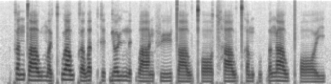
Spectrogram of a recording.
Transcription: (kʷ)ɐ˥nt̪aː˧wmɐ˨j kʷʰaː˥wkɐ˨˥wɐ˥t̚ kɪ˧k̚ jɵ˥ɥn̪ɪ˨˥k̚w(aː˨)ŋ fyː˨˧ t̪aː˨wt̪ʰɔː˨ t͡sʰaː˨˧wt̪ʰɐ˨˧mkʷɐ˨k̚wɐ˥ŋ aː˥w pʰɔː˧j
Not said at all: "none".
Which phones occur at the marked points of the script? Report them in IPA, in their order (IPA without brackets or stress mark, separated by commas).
k, aː˨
